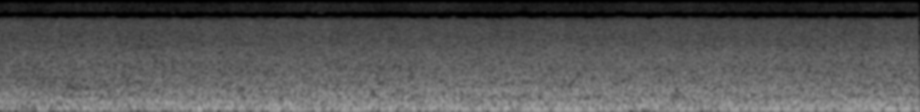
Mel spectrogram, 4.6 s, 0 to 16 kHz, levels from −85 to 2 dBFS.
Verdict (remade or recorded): recorded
